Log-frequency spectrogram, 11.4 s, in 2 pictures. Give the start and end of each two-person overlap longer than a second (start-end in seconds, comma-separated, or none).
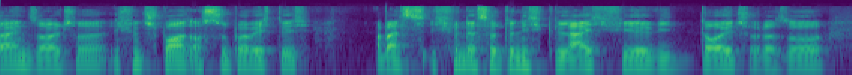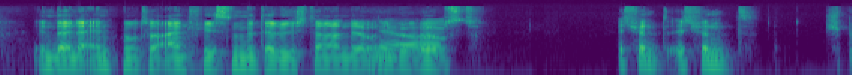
none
